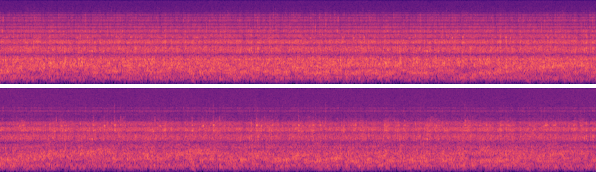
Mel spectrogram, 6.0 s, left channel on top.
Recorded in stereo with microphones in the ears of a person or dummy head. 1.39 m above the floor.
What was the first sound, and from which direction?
Running water, 45° left (ahead or behind).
